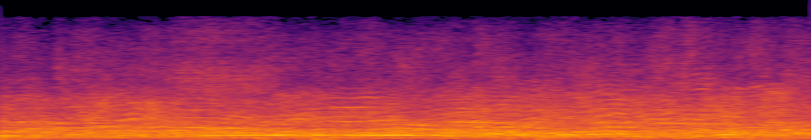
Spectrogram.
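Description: A hall full of children chattering all at once: a steady hubbub of many overlapping voices with the echo of a large room.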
